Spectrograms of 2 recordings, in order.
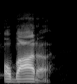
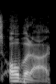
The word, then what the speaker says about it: Obada: I really like, and I think the most underrated signing here and most intriguing might be F.A. Obada, or it's Obada, excuse me, from the, I think that's how you say it, from the Carolina Panthers.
